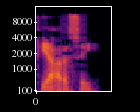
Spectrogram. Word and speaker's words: theodicy: You always pronounce it theodicy.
